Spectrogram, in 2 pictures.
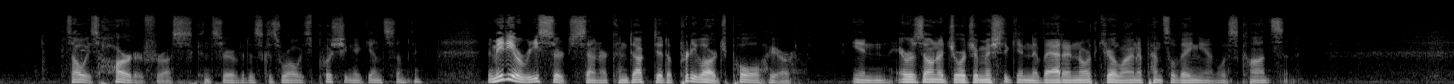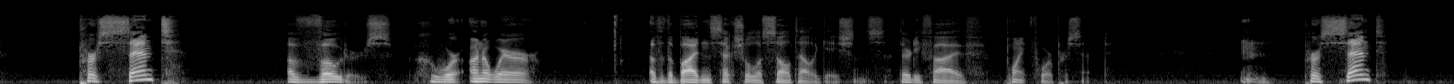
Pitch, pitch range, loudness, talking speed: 105 Hz, 95-115 Hz, -24 LUFS, 95 wpm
